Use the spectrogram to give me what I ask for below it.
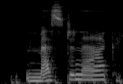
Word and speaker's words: Mestyanek: It's by Daniella Mestyanek Young, is how you pronounce it.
